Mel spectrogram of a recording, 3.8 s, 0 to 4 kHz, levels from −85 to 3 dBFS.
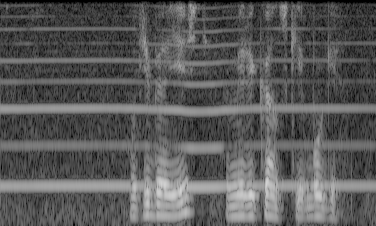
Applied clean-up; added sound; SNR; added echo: none; Wind instrument, woodwind instrument; 6 dB; none.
